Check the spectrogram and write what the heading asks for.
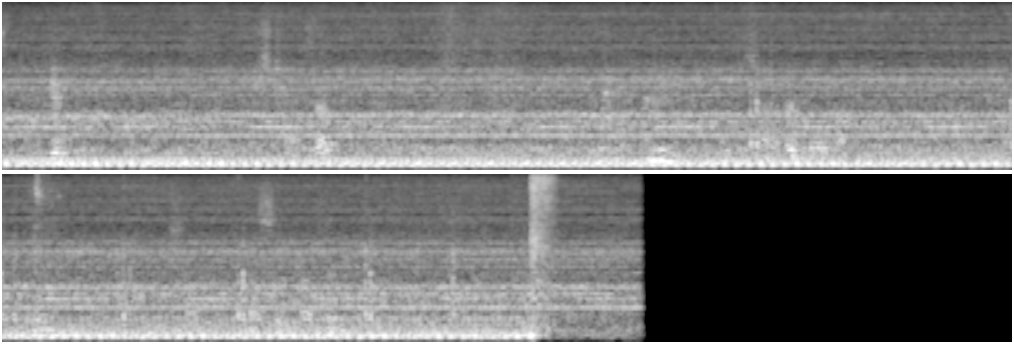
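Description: A steady low hum with a thin held tone and faint muffled voices, cutting off abruptly to dead silence about twelve seconds in.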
